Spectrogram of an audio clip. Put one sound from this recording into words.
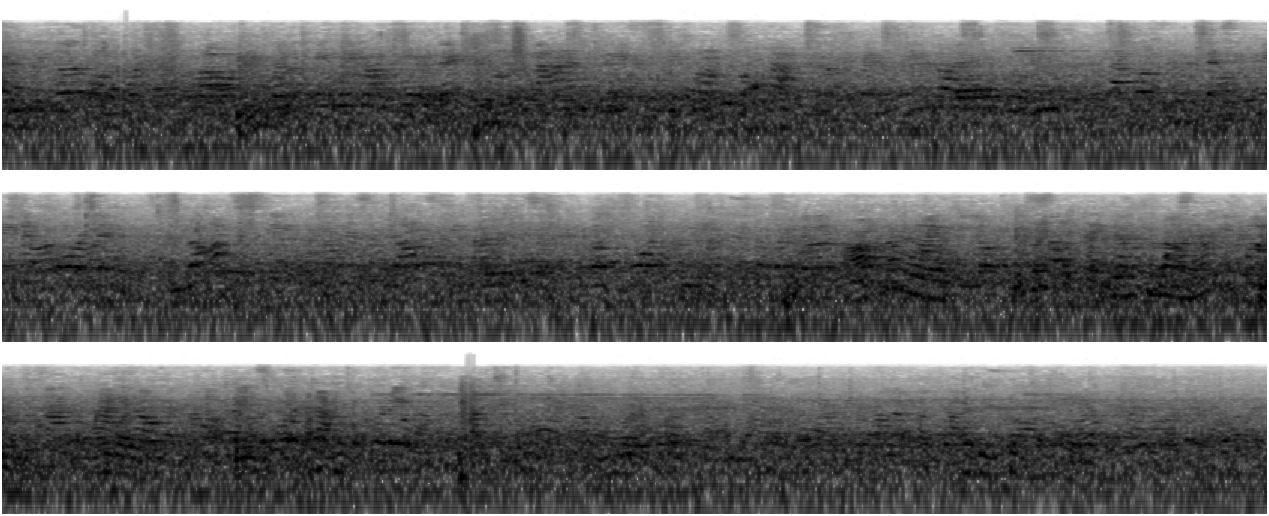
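A large crowd of men chatters and shouts outdoors.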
